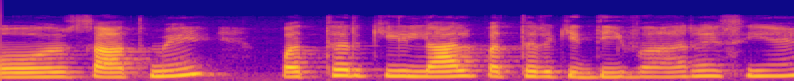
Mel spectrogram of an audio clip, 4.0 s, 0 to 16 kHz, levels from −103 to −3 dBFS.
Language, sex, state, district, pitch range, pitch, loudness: Hindi, female, Chhattisgarh, Raipur, 210-245 Hz, 225 Hz, -18 LUFS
